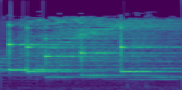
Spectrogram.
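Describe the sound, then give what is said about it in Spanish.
A mobile phone switching on plays a short electronic startup melody: a few clear, stepped tones in sequence, bright and fairly loud, with no talking over them. “voy a encender mi móvil.”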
